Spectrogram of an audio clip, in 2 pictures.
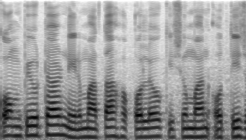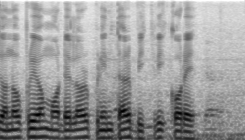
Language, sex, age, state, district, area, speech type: Assamese, male, 30-45, Assam, Nalbari, urban, read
